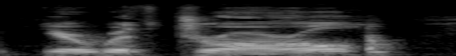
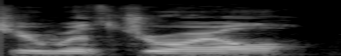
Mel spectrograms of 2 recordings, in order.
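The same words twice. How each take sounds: First: Said in the usual way. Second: Withdrawal said as "withdroyal", with an oy in it; slip on withdrawal. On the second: Real, not acted. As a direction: stumble on withdrawal, turning draw into droy. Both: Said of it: "I should say it right".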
